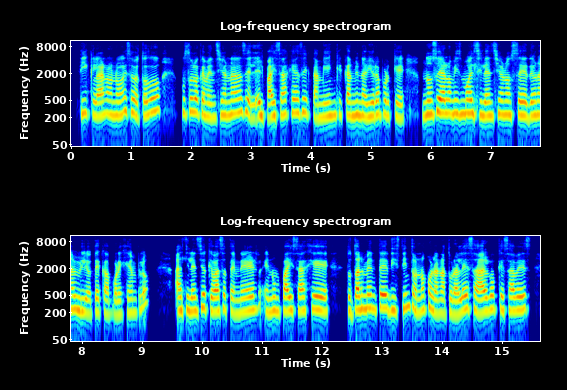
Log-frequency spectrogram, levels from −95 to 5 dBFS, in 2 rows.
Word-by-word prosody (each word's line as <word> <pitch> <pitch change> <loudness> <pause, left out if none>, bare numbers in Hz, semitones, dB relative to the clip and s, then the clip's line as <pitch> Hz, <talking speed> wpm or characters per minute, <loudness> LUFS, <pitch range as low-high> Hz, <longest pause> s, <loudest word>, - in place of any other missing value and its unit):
Sí, 255 0 -5
claro, 235 +1 +1
¿no? 230 +2 -2
Y 285 - -2
sobre 260 -4 0
todo, 270 +8 0 0.3
justo 270 +1 -3
lo 270 -2 +2
que 245 - -1
mencionas, 235 +5 -2
el 250 -7 0
el 225 0 +2
paisaje 235 +5 +2
hace 265 +1 -2
también 215 0 -3
que 235 -1 -11
cambie 230 0 +1
una 225 -2 0
vibra 225 +3 0
porque, 220 -4 -5 0.3
no 240 +2 0
sería 265 0 +7
lo 255 0 0
mismo 250 +1 0
el 255 - +2
silencio, 230 0 -3
no 235 0 -1
sé 230 -1 +1
de 225 +2 -2
una 240 +1 0
biblioteca, 210 -3 -2
por 185 0 -4
ejemplo, 205 - -7 0.4
al 225 0 +1
silencio 230 +3 -1
que 230 - -4
vas 215 +1 +5
a - - -1
tener 215 +2 -1
en 215 0 -6
un 225 -1 -4
paisaje, 225 0 +2 0.3
totalmente 245 +3 +4
distinto, 235 +3 -3
¿no?, 235 +3 -3
con 265 - +1
la 200 - +3
naturaleza, 200 +3 +1
algo 230 +4 +2
que 235 -1 -4
sabes, 230 +2 0
230 Hz, 195 wpm, -24 LUFS, 220-250 Hz, 0.4 s, sería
